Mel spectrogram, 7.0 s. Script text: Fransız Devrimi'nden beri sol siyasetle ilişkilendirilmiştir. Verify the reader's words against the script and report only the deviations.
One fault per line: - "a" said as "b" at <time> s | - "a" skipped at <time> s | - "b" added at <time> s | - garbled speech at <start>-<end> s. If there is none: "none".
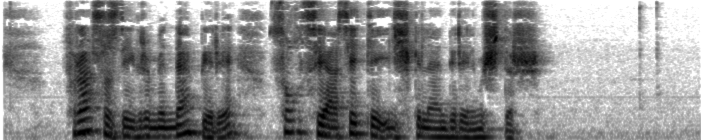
none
